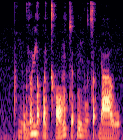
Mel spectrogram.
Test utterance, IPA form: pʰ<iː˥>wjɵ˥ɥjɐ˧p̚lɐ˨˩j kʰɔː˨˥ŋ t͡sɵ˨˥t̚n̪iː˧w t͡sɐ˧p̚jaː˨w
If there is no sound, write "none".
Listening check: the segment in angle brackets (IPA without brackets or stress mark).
iː˨˩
